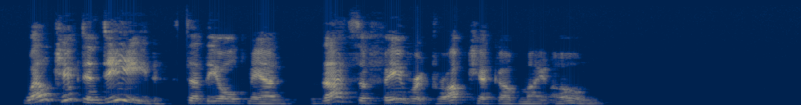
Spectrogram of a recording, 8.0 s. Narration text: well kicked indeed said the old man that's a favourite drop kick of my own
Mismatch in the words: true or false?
false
